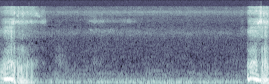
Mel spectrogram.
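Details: Pomeranian named Bori napping eight days after kneecap surgery, snoring: a rough, low snort at the start, a long quiet stretch of faint breathing, then another snorting snore at the end.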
